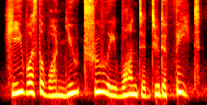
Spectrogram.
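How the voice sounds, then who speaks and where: An actress playing a composed, wise woman hunter and duelist in a video game, speaking in a measured, instructive way. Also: mid-range voice, dark tone, natural voice. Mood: firm. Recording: music behind the voice.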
